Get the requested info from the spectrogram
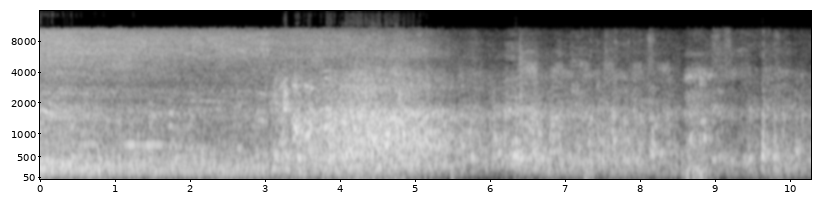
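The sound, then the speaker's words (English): A crowd of voices imitates buzzing bees as a chant, a 'kirtan of bees': a loud, dense, sustained hum and drone with breathy hiss that swells around the middle and then thins out into scattered voices and chuckles. “That was a kirtan of bees.”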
